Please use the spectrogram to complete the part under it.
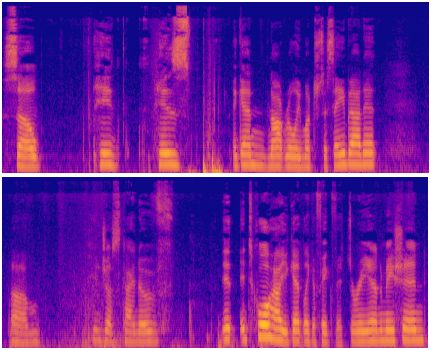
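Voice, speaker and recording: A woman's voice: mid-range voice, steady tone, slow, long pauses, darkish tone. A woman giving casual voice-over commentary as a video creator, rambling with lots of "like" and frequent self-corrections. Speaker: video creator ranking game cutscenes.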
